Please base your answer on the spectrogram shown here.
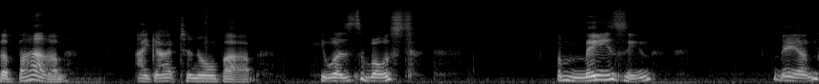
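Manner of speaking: crying while talking, tearful voice. Remembering getting to know bob, an amazing man: crying while talking. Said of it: "I can't do this without crying".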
